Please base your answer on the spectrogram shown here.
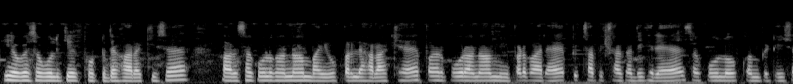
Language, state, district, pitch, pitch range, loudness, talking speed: Haryanvi, Haryana, Rohtak, 180 Hz, 175-185 Hz, -18 LUFS, 265 wpm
